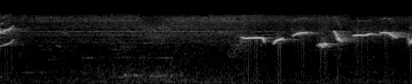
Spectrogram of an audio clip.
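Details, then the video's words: Morning song of a wild-caught oriental magpie-robin, used to train caged birds. A quiet start with faint low chatter gives way after two seconds to bright, rapid whistles that swoop and dip. "เสียงนกกางเขนบ้านหรือนกบินหลาขี้ควายใต้ Choè than Già rừng hót zbuooir sáng cực hay"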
